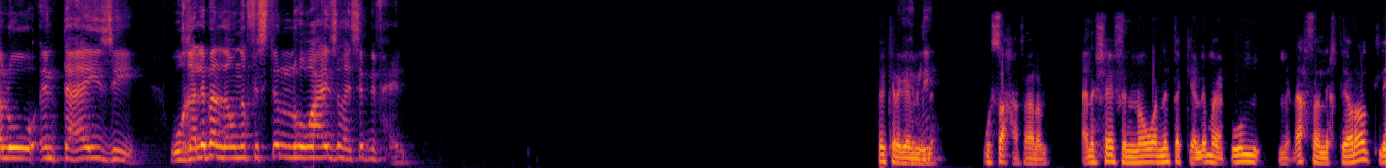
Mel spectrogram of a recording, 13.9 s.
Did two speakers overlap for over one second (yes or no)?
no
